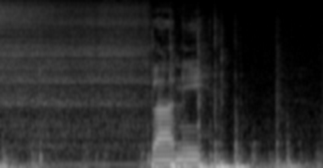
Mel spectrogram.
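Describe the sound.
Quick, light keyboard typing of a web search clatters, with a steady hiss in the background; after about a second and a half a man starts talking over it.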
